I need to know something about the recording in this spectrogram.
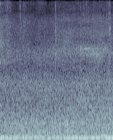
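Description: City street noise: a steady low rumble of traffic with wind on the phone's microphone.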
